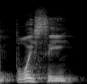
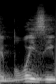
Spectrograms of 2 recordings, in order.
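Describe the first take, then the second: First: The middle consonant is an S sound. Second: The middle consonant is a Z sound. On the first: The speaker is a local. The speaker calls it right. "if you say Boise, you're from there" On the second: The speaker is not a local. The speaker calls it wrong. "If you say Boise with a Z"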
